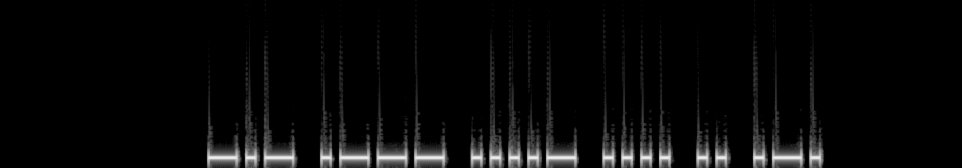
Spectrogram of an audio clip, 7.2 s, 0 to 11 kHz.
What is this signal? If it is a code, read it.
Morse code, heard as a keyed tone, about 17 wpm, 700 Hz. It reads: KJ4HIR
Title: USA Call Signs - 6 Characters - Repeated 3x - 17wpm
